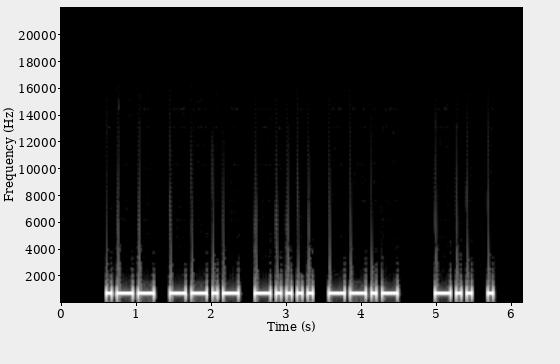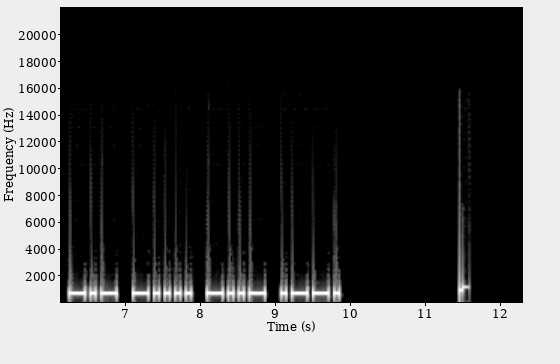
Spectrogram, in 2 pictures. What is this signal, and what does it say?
Morse code, heard as a keyed tone, about 17 wpm, 700 Hz. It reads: WQ6Q DE K6XP
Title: USA Callsign DE Callsign - 4 Characters - 17wpm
